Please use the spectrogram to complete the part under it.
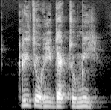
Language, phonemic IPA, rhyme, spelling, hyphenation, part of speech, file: Dutch, /ˌkli.toː.ri.dɛk.toːˈmi/, -i, clitoridectomie, cli‧to‧ri‧dec‧to‧mie, noun, Nl-clitoridectomie.ogg
- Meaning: clitoridectomy, the usually mutilative removal or cutting of the clitoris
